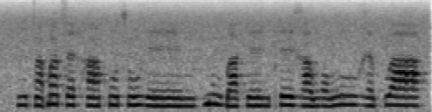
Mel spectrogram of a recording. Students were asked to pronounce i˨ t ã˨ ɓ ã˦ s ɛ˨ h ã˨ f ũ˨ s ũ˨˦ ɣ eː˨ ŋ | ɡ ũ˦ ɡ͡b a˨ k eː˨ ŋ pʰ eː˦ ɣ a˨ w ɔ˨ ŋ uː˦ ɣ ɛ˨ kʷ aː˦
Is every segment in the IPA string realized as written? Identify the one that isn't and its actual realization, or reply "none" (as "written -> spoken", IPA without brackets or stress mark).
none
